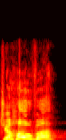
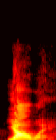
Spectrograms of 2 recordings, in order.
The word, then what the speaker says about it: Yahweh: in the Old Testament though sometimes pronounced Jehovah it should more properly be pronounced Yahweh the T which is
